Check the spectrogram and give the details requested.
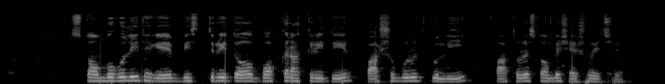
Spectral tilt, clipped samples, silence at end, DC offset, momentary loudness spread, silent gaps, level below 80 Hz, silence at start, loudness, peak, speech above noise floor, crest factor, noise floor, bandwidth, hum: -5 dB/octave; under 0.1%; 0.4 s; under 0.1%; 9 LU; none; -66 dBFS; 0.7 s; -35 LUFS; -18 dBFS; 32 dB; 18 dB; -66 dBFS; 11.5 kHz; none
